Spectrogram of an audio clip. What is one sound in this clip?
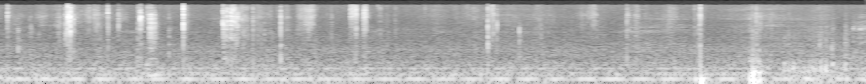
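Stiff trading cards rustle and click as hands shuffle through them.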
